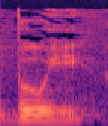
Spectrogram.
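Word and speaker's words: Buie: Bowie. Bowie is spelled B-U-I-E, 494 U.S.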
